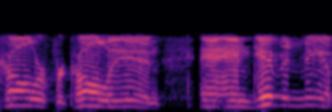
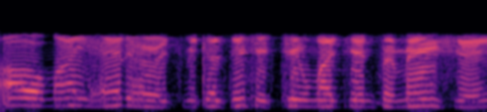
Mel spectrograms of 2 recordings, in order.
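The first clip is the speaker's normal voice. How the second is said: mocking, dumbed-down, simple-minded idiot voice. Mocking people who stop learning, imitating a simplistic idiot. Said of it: "not be some simplistic idiot that's".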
